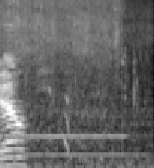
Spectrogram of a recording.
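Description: Explosive gel sprays with a soft hiss.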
